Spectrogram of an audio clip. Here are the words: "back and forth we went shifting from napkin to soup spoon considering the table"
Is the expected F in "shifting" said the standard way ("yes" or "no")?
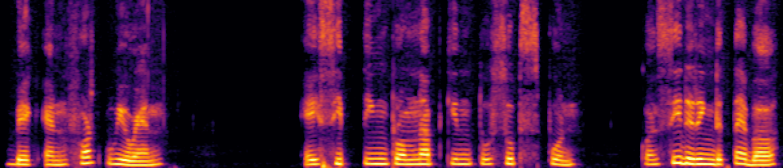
no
